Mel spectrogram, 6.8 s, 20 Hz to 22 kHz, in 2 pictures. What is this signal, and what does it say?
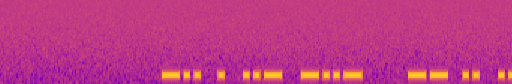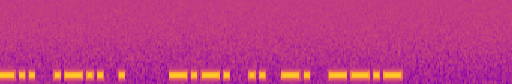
Morse code, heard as a keyed tone, hand-sent with a paddle, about 35 wpm, 460 Hz. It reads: DEUX MILLE CINQ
